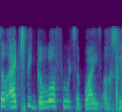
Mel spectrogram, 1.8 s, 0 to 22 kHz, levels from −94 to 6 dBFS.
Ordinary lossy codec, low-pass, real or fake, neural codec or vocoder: none; none; fake; codec, 16 kHz, 0.5 kbps, X-Codec, HuBERT features, trained on balanced general audio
